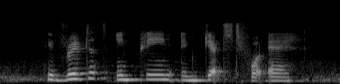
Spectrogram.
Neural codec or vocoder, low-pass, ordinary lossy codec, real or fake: codec, 16 kHz, 1 kbps, X-Codec, HuBERT features, trained on general audio; 7.2 kHz; none; fake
